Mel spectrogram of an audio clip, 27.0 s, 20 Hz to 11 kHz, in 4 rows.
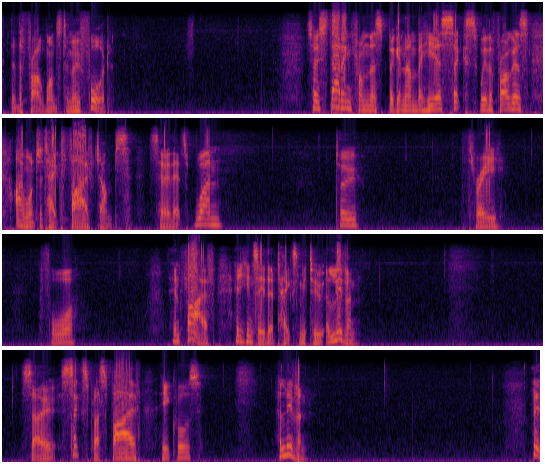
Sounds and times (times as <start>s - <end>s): Speech: 0.0s - 1.4s, 3.8s - 9.6s, 10.9s - 11.3s, 12.5s - 13.1s, 14.0s - 14.5s, 15.6s - 18.0s, 20.5s - 22.8s, 23.7s - 24.2s.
